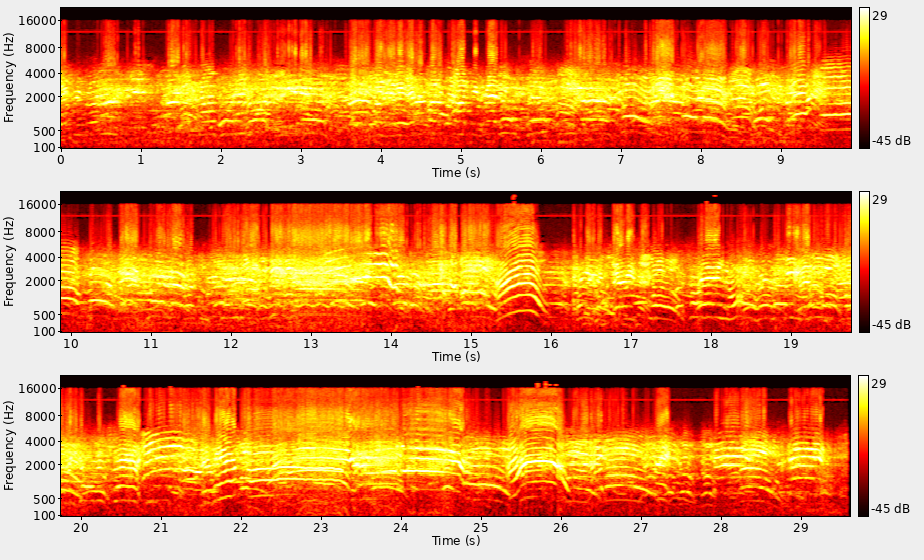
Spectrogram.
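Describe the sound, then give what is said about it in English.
A loud, dense crowd at an activist protest outside Neiman Marcus in San Francisco's Union Square fills the scene with overlapping shouts and chatter, and a man's strained yells of pain rise repeatedly above the din as he is grabbed, sounding urgent throughout. “I see a man yelling in pain.”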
